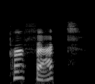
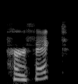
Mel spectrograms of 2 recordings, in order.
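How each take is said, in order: First: Perfect as per-FECT, louder and falling; stress on second syllable. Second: Perfect as PER-fect; stress on first syllable. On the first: Teacher giving both pronunciations, stress on second syllable. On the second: Teacher giving both pronunciations, stress on first syllable. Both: Shown as a demonstration. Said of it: "both of the different pronunciations".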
